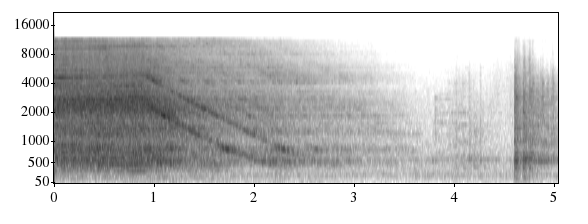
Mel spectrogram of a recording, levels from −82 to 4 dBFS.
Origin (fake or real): real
